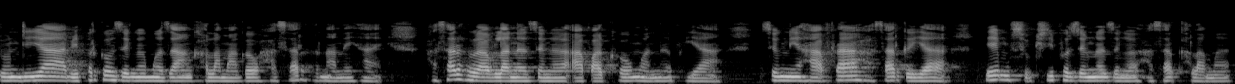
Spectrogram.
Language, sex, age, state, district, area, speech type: Bodo, female, 60+, Assam, Chirang, rural, spontaneous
